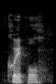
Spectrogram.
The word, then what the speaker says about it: Coipel: Coipel. – What? – Coipel. He's French. Oh. It's Olivier Coipel. – Dude, it's Oliver and Company. Whatever. – There's an extra I in there you're not pronouncing.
